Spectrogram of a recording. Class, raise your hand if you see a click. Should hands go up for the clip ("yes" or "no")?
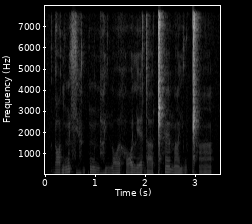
yes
